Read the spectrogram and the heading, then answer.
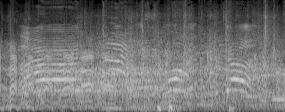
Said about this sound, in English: Whoa! Stop booing it, my friend.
